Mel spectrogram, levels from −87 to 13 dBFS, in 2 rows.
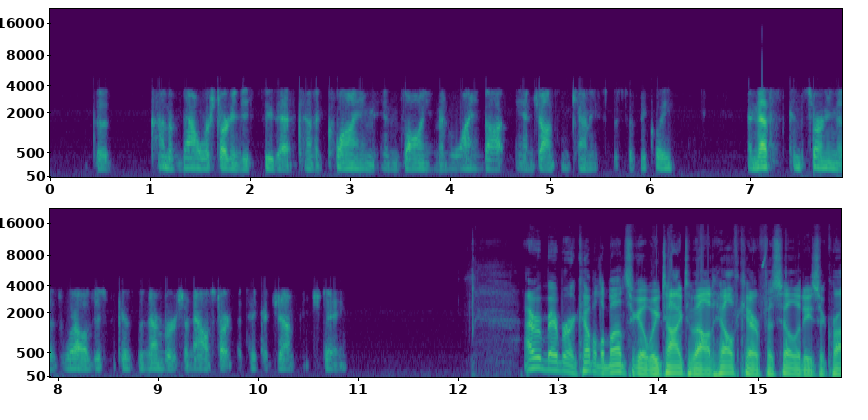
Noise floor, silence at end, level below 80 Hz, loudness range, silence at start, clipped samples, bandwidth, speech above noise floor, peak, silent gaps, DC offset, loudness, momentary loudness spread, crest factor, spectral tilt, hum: -68 dBFS; 0 s; -38 dBFS; 13 LU; 0.45 s; under 0.1%; 12.5 kHz; 45 dB; 0 dBFS; none; under 0.1%; -22 LUFS; 19 LU; 24 dB; -6 dB/octave; none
